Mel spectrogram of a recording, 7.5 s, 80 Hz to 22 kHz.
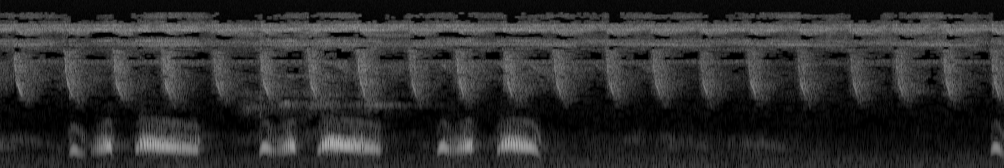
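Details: Spotted dove in Malaysia, recorded on 11 August 2020 while trapping birds with a decoy: three quick phrases of short double coos and a longer falling coo, then quiet, under continuous rhythmic high chirps throughout.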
